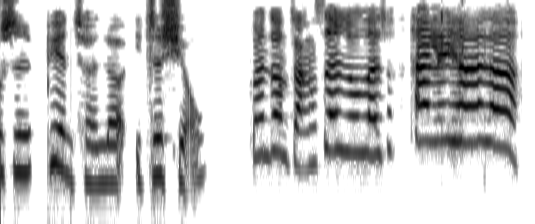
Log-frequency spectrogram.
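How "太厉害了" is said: excited cheer. Acted. Audience cheers the trick.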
